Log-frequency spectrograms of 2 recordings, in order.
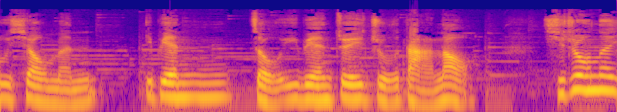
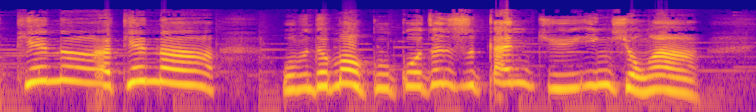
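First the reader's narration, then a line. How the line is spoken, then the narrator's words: Sung to nursery-rhyme tune. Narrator (Chinese): 齐成边说边唱《茂谷柑之歌》，就是用童谣《两只老虎》的旋律来颂唱的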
